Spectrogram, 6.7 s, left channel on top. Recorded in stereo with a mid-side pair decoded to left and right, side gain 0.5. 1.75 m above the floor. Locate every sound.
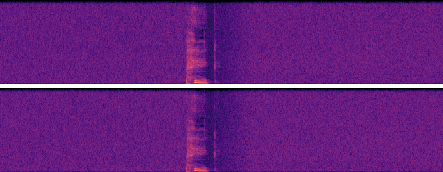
2.8 s a woman speaking: 25° left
